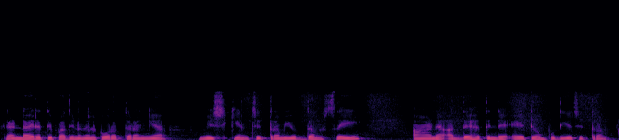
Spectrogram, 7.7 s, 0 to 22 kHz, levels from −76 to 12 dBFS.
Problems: background sounds at intervals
